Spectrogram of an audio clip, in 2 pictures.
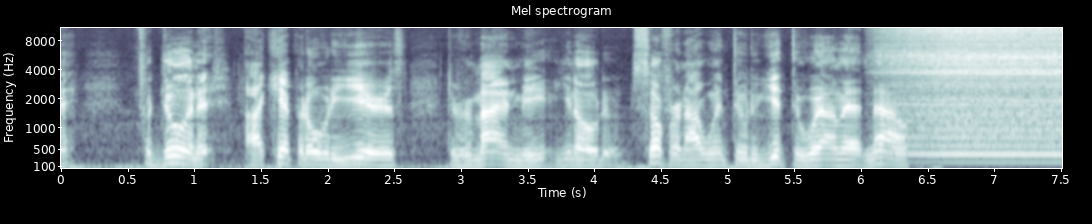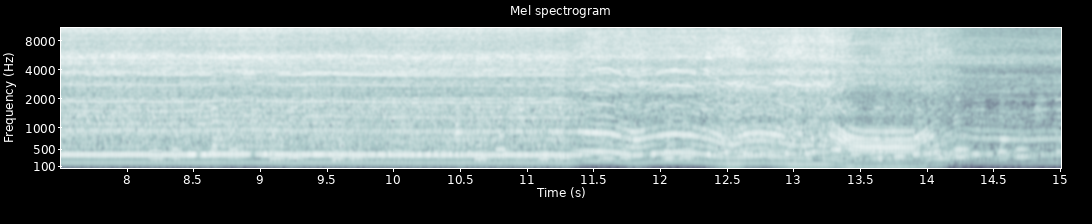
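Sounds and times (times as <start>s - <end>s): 
speech: 0.0s - 6.6s
chainsaw cutting wood: 6.1s - 15.0s.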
